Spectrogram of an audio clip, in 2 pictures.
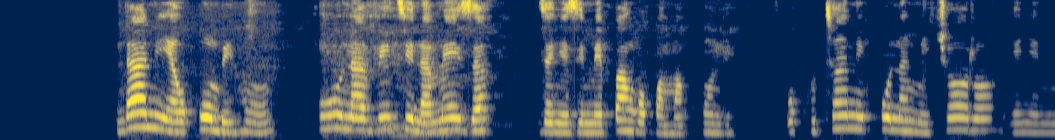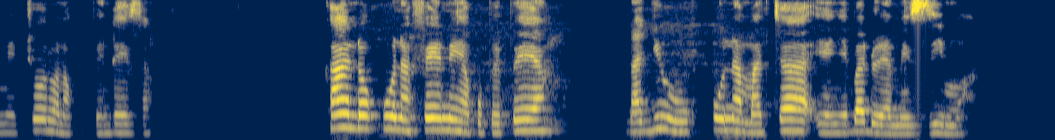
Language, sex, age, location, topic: Swahili, female, 25-35, Mombasa, government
